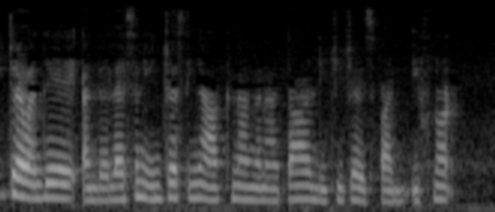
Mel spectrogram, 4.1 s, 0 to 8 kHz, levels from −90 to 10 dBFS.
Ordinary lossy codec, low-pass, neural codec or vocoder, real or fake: none; 7.2 kHz; none; real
